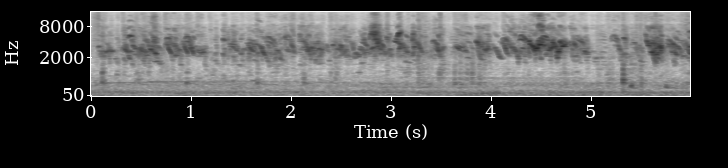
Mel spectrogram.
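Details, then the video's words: Little chicks at play and feeding: a crowd of high, thin chirps sliding downward, mixed with short broad rustling or tapping bursts among the birds. "Cute Little Chicks Chirping Sounds"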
